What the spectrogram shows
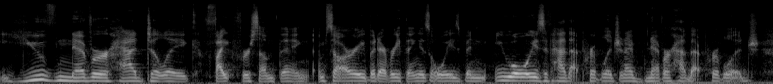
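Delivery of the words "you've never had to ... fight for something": plain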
